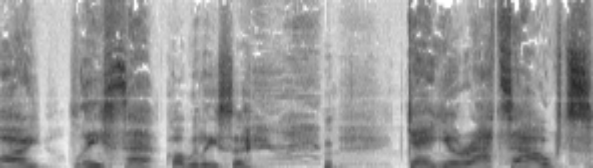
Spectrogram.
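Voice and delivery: swooping, hollered mock Scouse shout. Retelling what a Scouser once shouted at them in Liverpool, retelling a Scouse shout. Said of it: "A Scouser once shouted to me".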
